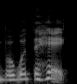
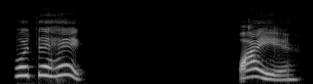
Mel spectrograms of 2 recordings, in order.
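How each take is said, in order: First: Said in the usual way. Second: Pitched way up in disbelief; exasperated high yelp. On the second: Real, not acted. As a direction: squeal it in outrage.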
